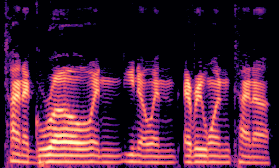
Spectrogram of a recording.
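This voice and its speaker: A man's voice: mid-range voice, monotone, moderate pace, fairly bright tone, dry recording. A man hosting a podcast, asking loose, casual questions with some swearing and stumbling repeats. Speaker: podcast host.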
